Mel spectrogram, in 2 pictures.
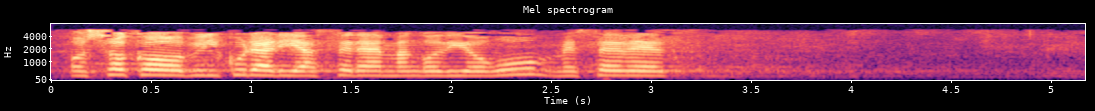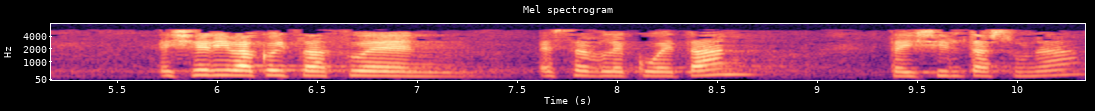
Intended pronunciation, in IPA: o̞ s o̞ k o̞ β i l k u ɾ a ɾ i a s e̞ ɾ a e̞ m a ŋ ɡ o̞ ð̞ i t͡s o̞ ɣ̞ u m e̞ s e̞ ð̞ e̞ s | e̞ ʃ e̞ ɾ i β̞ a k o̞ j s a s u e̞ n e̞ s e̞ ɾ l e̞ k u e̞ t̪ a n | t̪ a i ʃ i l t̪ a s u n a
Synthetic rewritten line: o̞ s o̞ k o̞ β i l k u ɾ a ɾ i a s e̞ ɾ a e̞ m a ŋ ɡ o̞ ð̞ i o̞ ɣ̞ u m e̞ s e̞ ð̞ e̞ s | e̞ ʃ e̞ ɾ i β̞ a k o̞ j t͡s a s u e̞ n e̞ s e̞ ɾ l e̞ k u e̞ t̪ a n | t̪ a i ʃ i l t̪ a s u n a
